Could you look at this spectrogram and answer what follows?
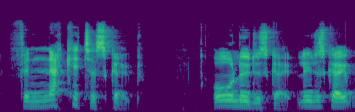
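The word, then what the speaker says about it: phenakistiscope: invented the fin napkin he pronounces finicky to scope all new disco luda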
